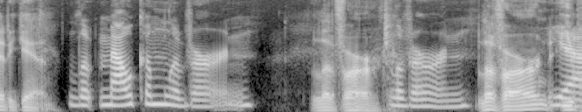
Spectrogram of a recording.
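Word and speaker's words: LaVergne: you pronounce it m say it again Malcolm lever lever lever lever you pronounce it as it doesn't look like l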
